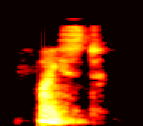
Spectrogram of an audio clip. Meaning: 1. A small, snappy, belligerent mixed-breed dog; a feist dog 2. Feisty behavior 3. Silent (but pungent) flatulence
- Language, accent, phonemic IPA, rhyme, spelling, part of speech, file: English, Southern England, /faɪst/, -aɪst, feist, noun, LL-Q1860 (eng)-feist.wav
